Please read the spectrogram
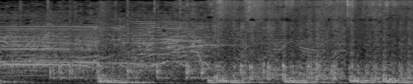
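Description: Marching band drumline of bass and snare drums beating a driving rhythm, pausing briefly at the start and coming back in about a second in. A crowd cheers over the first two seconds with high calls that slide downward.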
